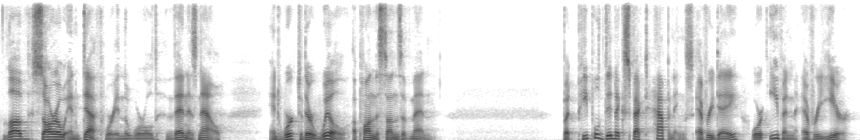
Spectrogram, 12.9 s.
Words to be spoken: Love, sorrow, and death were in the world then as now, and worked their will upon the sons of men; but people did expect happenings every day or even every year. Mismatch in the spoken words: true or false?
false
